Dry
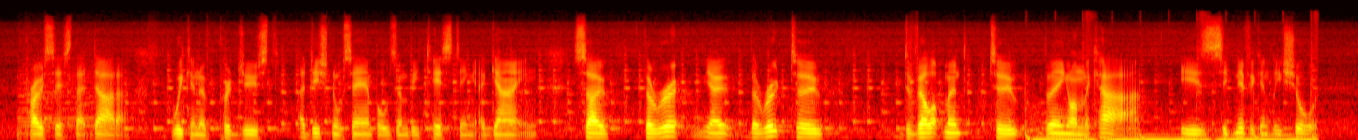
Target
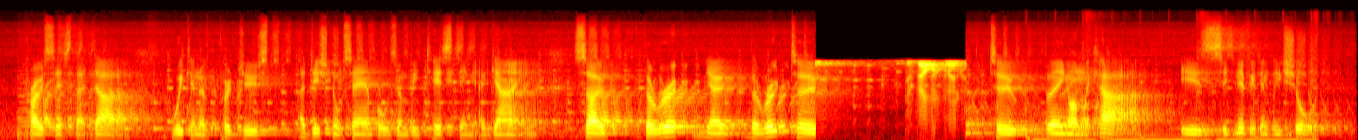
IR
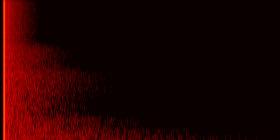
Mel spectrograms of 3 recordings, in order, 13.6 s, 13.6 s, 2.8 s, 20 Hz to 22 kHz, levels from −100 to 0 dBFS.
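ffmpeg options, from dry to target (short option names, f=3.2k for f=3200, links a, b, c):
-filter_complex "[0:a]acrossover=split=230[a][b];[a]acompressor=threshold=-48dB:ratio=6[c];[b]aecho=1:1:121|242|363|484|605|726:0.299|0.164|0.0903|0.0497|0.0273|0.015[d];[c][d]amix=inputs=2:normalize=0,asettb=1/sr,asplit=3[e][f][g];[e]atrim=end=8.164[h];[f]atrim=start=8.16:end=9.67,asetpts=PTS-STARTPTS,afade=t=in:d=0.004:c=qsin,afade=t=out:st=1.506:d=0.004:c=qsin,lowpass=f=3.2k:t=q:w=0.5098,lowpass=f=3.2k:t=q:w=0.6013,lowpass=f=3.2k:t=q:w=0.9,lowpass=f=3.2k:t=q:w=2.563,afreqshift=-3800[i];[g]atrim=start=9.666[j];[h][i]acrossfade=d=0.004:c1=hsin:c2=qsin[k];[k][j]acrossfade=d=0.004:c1=qsin:c2=hsin,volume=6.5dB"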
